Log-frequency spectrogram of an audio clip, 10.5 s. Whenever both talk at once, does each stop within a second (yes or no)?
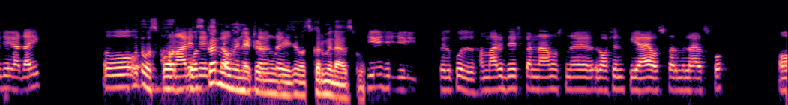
no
